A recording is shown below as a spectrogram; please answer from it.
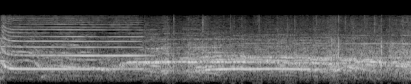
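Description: Air horn blast of about a second and a half, with a slight drop in pitch at the start, signalling that the cage fight has been stopped. Shouting from the crowd carries on over and after it.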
